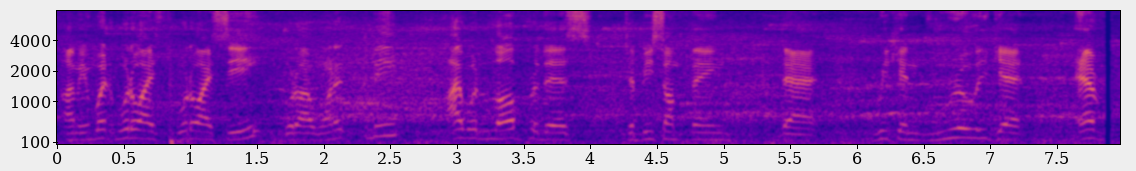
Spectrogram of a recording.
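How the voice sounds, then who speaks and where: A man's voice: a little high, brisk. An American man in middle age speaking as a tournament director in a casual interview, with informal, chatty phrasing. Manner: informal, peppers talk with "hey" and "you know". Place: at a basketball tournament venue. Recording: noisy gym, bouncing balls.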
